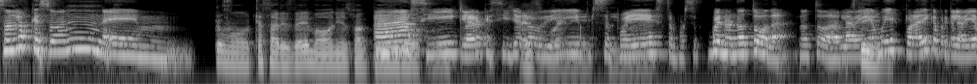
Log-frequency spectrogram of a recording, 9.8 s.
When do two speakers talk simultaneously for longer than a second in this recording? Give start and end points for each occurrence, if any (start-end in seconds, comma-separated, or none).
5.2-6.6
